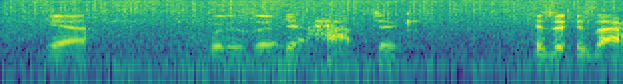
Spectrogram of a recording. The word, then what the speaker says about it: haptic: what is it yeah haptic is it is that how you say it yeah like uh half like happen and tick like dick haptic yeah so yeah have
